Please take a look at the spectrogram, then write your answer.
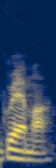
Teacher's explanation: Native speakers don't really say the “D,” you just say a “gramma.”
